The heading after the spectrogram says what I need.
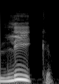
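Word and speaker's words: leak: लीक।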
